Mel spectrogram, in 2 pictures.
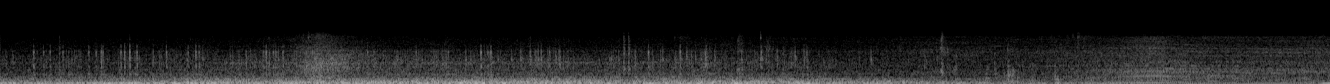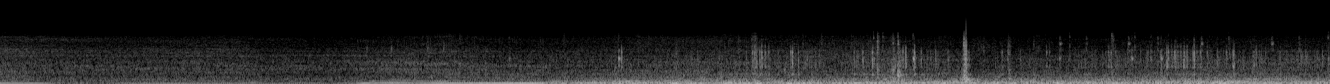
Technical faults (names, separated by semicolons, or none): overlapping chunks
